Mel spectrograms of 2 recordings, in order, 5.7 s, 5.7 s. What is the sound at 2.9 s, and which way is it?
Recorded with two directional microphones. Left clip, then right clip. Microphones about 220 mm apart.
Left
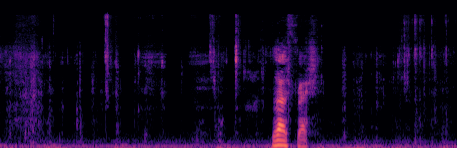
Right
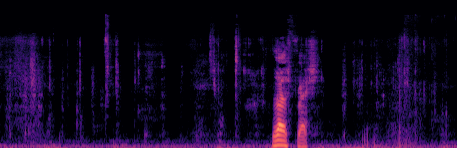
Chewing, 30° right (ahead or behind).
